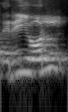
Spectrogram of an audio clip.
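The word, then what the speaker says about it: 리을: যেমন রিউল, এটার উচ্চারণ দুইটা, রা, র এবং ল।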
